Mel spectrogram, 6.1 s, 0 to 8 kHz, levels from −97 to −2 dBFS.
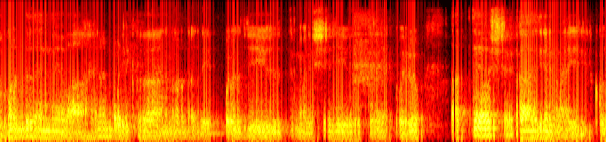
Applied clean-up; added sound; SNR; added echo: none; none; none; none.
